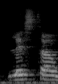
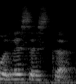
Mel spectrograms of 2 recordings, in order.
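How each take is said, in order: First: The ending is said shortly as 'ster'. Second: The ending is said fully as 'cester'. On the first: The speaker calls it right. "C E S T E R is pronounced as star" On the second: The speaker calls it wrong. "No, it's not Leicester"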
